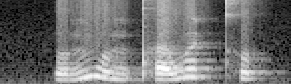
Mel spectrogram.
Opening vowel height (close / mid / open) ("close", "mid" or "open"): close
